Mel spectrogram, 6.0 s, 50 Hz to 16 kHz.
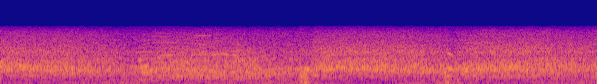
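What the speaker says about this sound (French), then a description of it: "Écoutez la foule qui réagit." An arena crowd at a WrestleMania 24 bout between the Undertaker and Edge roars steadily and loudly throughout, with the surges of a packed audience and no clear break.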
